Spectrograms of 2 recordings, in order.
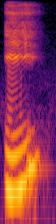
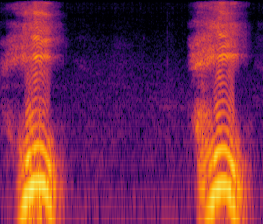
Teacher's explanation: Mas aqui no final nós temos um iota com uma aspiração forte, que altera a pronúncia da vogal. No lugar de pronunciar I, nós vamos pronunciar ri.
